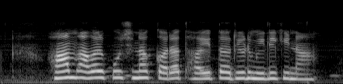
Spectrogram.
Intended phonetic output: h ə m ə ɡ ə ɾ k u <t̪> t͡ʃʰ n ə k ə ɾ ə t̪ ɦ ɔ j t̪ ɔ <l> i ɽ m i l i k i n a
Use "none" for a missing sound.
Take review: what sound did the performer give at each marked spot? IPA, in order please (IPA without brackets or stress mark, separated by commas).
none, ɾ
